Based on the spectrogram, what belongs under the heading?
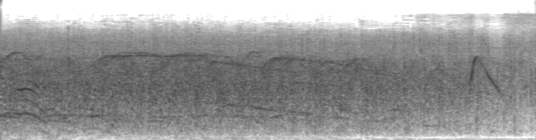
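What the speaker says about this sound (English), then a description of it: "Applause, cheers, whistles." A live studio audience at a comedy variety broadcast bursts into loud, sustained applause mixed with cheers and whistles, filling the whole stretch before easing slightly toward the end.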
